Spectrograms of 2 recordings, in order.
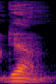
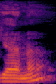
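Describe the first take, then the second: First: The word ends abruptly on the n. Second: The word ends with a vowel after the n.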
